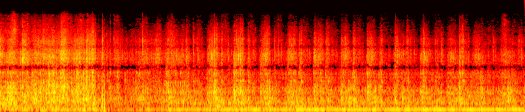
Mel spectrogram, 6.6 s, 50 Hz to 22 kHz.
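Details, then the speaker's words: 2005 Kenmore 70 Series direct-drive washer: steady low hum with an uneven rattle during wash, coupler not the source; noise suspected from the water pump. "ruido pues es la bomba del agua o no puede no tienen ruido del cople pero con el modo delicate verán como tiene el problema"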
